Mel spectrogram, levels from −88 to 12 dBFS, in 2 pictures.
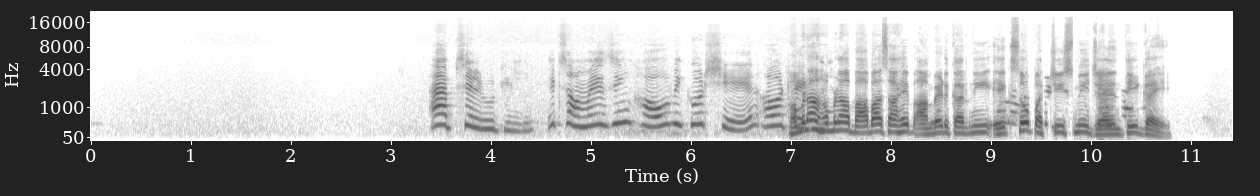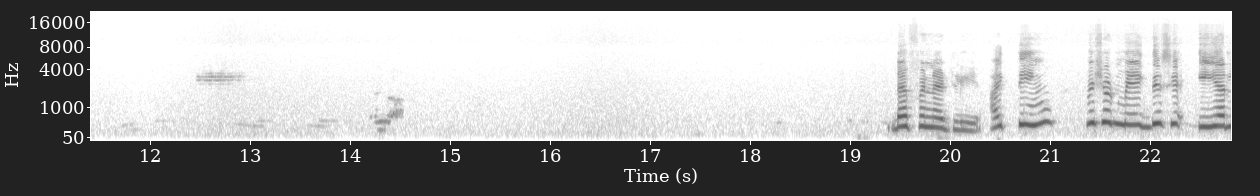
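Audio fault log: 7.31–7.35 s, echo leak: The far end is likely playing the call on a loudspeaker, and its echo canceller failed to remove a short piece of what its microphone picked up, so that piece returned down the line. It is heard as a brief, faint copy of the voice trailing the original by about 260 ms, roughly 30 dB below the direct speech.
7.34–7.63 s, 8.03–8.52 s, 8.91–10.56 s, speech suppressed in double talk: With both sides talking at once, the echo canceller likely could not tell its own talker from loudspeaker echo and turned everything down. The voice sinks by around 30 dB, a little more in the last stretch, for roughly 0.3 s, 0.5 s and then a long 1.5 s. Syllables fade or vanish in pieces and come back once the overlap ends.
10.07–10.17 s and 20.45–20.51 s, lost packet rebuilt from error correction: Packets went missing, and the decoder filled the gaps with the low-bitrate backup copies carried in the packets that followed. 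There is no silence. About 60 ms is rebuilt in the first spot and 40 ms in the second, which fits three and two 20 ms packets. Those moments sound briefly coarser and grainier than the audio on either side.
10.84–11.13 s, background gated by the echo canceller: While the loudspeaker was active, the echo canceller clamped the microphone hard, pulling the room's background sound down by about 12 dB for roughly 0.3 s. It heard as a sudden hollow dip in the ambient noise floor, a moment of unnatural quiet that lifts again as soon as the canceller releases.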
